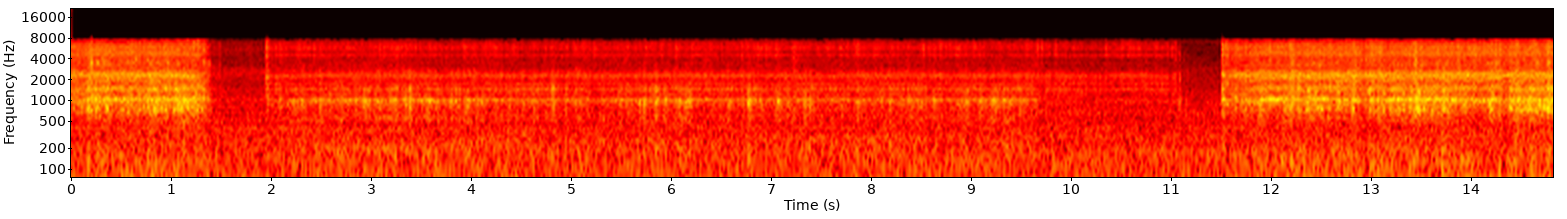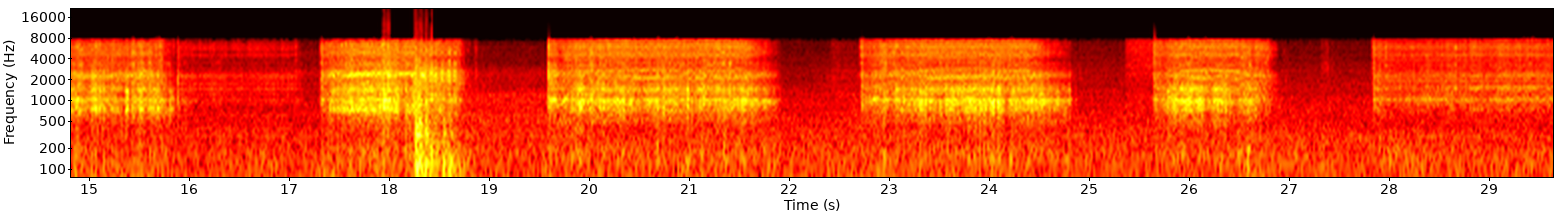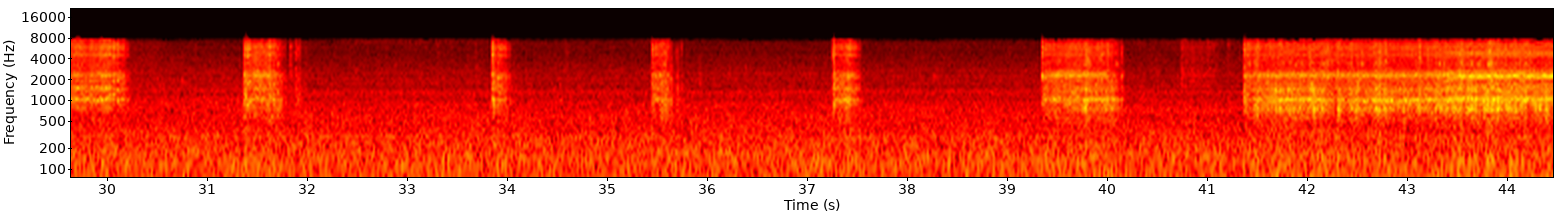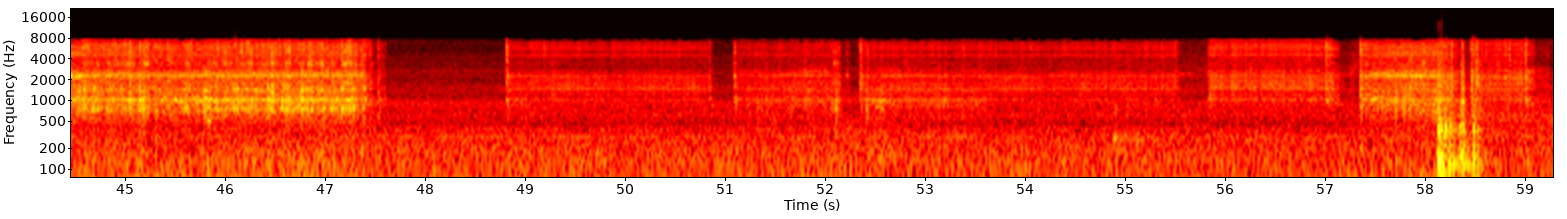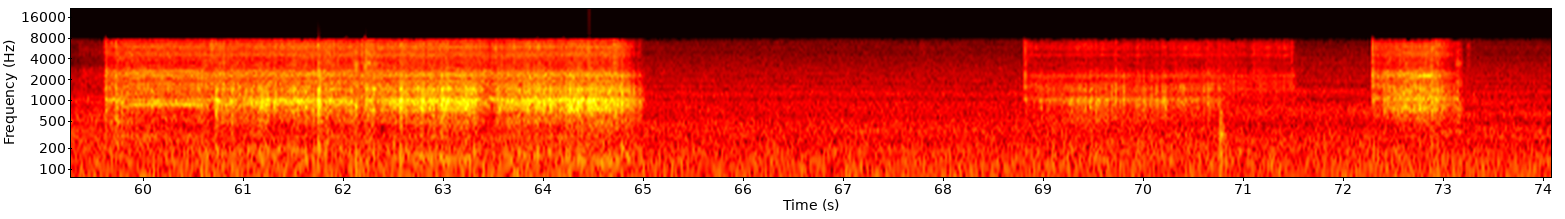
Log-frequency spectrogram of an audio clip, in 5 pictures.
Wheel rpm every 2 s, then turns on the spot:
120, 40, 50, 50, 40, 40, 190, 180, 60, 100, 170, 100, 80, 80, 120, 40, 0, 10, 10, 20, 40, 130, 130, 110, 20, 30, 40, 30, 70, 70, 130, 140, 60, 0, 20, 30, 40.
2-10 50-54 56-58 68-72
